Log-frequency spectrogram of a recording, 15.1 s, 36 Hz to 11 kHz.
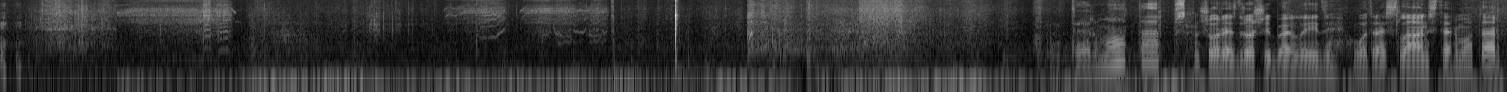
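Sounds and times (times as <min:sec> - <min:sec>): short squeaks: 0:01.1 - 0:02.5, 0:04.4 - 0:06.2.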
